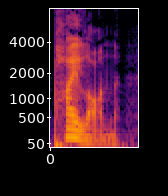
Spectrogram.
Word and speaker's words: pylon: In the Egyptian context, we pronounce it pylon, and it refers to the monumental gateways of the Egyptian temples.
